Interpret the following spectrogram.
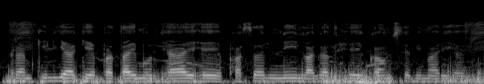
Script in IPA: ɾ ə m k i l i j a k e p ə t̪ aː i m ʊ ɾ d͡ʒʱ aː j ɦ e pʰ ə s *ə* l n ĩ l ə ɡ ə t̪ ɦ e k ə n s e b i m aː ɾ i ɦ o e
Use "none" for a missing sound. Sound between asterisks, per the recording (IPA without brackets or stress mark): ə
